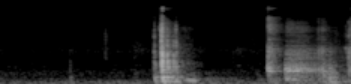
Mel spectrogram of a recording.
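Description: Metal scissors are set down on a table with a clatter.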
